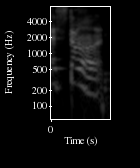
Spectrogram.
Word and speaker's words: Estan: name certainly can and the last name is estan estan i knew that had something fancy about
